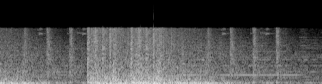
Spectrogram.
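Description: Anti-aircraft guns open fire on a dive bomber as a game sound effect: loud, sustained rattling bursts of rapid gunfire with heavy booming thuds, swelling and then easing off.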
